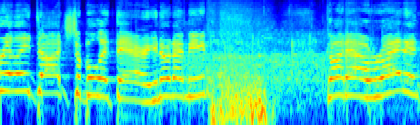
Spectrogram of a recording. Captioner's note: laughter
